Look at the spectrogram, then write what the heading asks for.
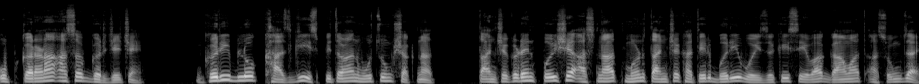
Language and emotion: Goan Konkani, neutral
